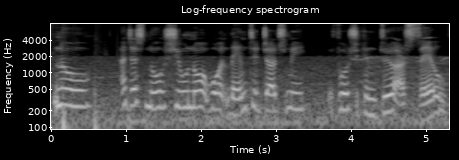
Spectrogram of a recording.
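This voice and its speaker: An actress playing a fearless woman held prisoner, who speaks in a defiant, forceful way. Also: medium pitch, a little slow, slight background noise, close to an everyday voice, poor audio. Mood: steady.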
